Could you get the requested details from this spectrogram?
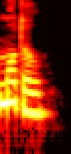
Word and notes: model: British English

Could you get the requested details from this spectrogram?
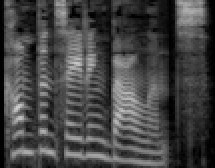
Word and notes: compensating balance: American English

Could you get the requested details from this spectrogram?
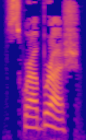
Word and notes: scrub brush: British English

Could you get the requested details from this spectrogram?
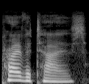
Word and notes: privatize: American English

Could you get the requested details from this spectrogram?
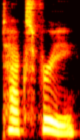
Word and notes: tax-free: American English

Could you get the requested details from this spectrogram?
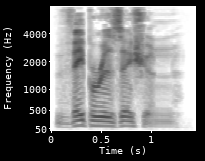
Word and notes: vaporization: British English

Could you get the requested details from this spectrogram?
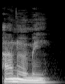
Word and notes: anomie: British English

